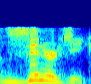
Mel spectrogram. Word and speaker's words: Xnergy: question for you so so first of all znergy correct yes okay so so because that's spelled with a with an X by the way Nails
